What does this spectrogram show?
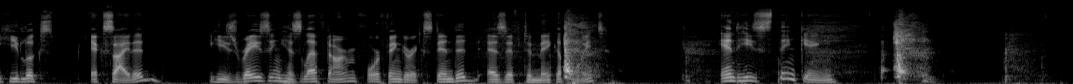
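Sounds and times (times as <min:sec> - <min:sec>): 
speech: 0:00.0 - 0:06.2, 0:06.8 - 0:09.4
loud sneeze: 0:05.6 - 0:06.2, 0:08.2 - 0:09.5.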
